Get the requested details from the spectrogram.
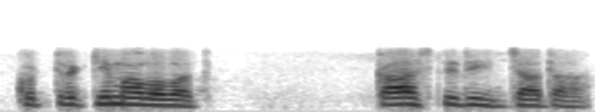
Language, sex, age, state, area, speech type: Sanskrit, male, 18-30, Uttar Pradesh, urban, conversation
